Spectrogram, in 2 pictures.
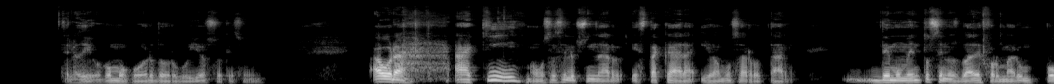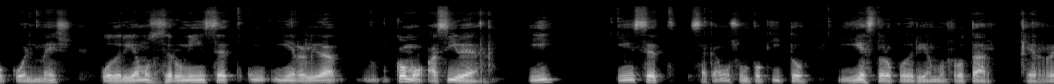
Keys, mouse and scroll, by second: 0.2-4.3 middle drag, 4.5 ctrl+Tab, 5.3 click, 6.1 click, 6.6-10.3 middle drag, 10.4-11.4 shift+middle drag, 15.7 i, 17.0 click, 17.9-19.4 drag.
